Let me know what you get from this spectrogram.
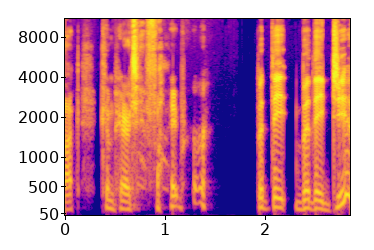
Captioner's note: chuckles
